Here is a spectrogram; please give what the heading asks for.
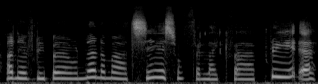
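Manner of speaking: high mock Geordie chuckle and cheeky line; Sarah Millican impression. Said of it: "Oh, Sarah Millican".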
